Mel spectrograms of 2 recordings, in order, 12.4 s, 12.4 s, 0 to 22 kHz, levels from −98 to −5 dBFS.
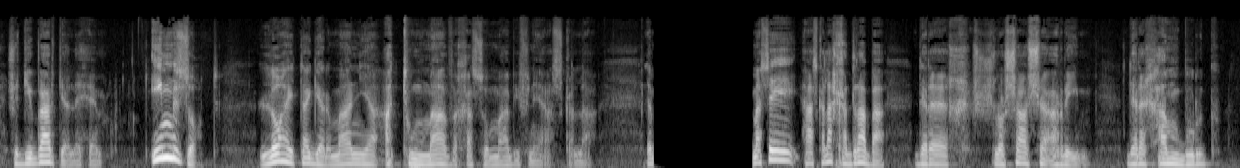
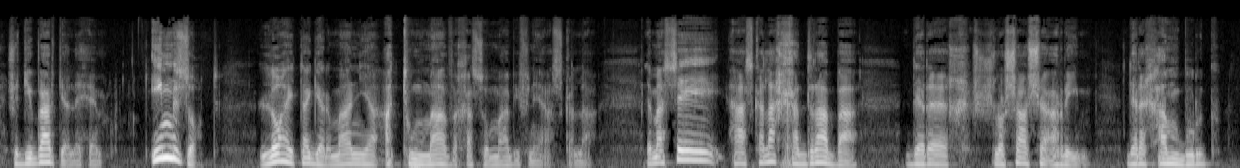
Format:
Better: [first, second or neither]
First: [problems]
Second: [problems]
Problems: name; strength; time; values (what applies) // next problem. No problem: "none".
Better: second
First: audio freezing; at 6.5 s for 1 s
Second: none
